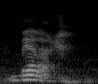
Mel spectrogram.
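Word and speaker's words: מֶלֶךְ: Now we're going to get into page 43, the Segol, and the word melech, which appears in Hebrew blessing phrase above, is pronounced with the accent on the first syllable, not the last.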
